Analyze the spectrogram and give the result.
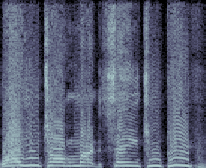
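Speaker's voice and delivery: mock yelling, very high and loud. Reading out an all-caps comment from chat: imitating a chatter yelling. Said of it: "he's yelling this shit at me".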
